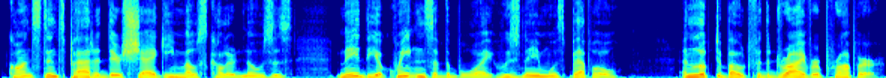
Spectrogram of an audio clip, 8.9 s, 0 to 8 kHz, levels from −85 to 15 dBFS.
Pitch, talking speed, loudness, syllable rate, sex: 165 Hz, 160 wpm, -20 LUFS, 5.4 syllables/s, female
